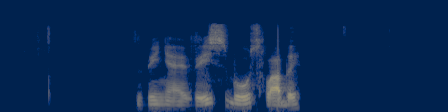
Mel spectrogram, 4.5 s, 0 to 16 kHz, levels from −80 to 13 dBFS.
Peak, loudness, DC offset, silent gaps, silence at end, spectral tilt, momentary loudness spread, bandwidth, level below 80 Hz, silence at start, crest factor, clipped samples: -8 dBFS; -30 LUFS; under 0.1%; none; 1.5 s; -4 dB/octave; 11 LU; 8.2 kHz; -72 dBFS; 1.35 s; 26 dB; under 0.1%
